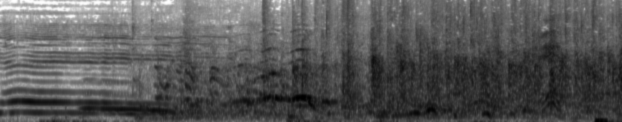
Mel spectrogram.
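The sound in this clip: Audience applause welcoming a speaker: a drawn-out vocal cheer opens, then dense clapping swells in with lively chatter and whoops mixed through it.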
